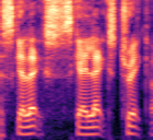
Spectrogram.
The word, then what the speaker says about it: Scalextric: And did some research, like I said, I think on the last episode, Carrera or Scalextric, and I went for Scalextric, I should say, as many people pronounce it wrong.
